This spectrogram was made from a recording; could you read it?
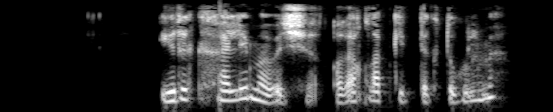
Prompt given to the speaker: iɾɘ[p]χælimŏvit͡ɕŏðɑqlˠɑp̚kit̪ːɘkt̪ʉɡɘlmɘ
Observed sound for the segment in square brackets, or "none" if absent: k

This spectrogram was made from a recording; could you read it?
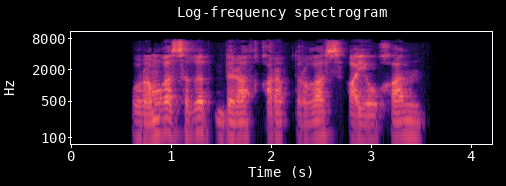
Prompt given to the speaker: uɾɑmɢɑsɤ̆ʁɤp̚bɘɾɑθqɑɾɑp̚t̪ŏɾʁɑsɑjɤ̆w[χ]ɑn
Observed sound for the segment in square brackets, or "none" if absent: χ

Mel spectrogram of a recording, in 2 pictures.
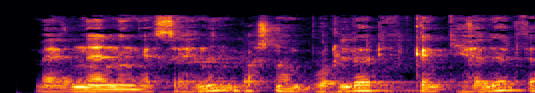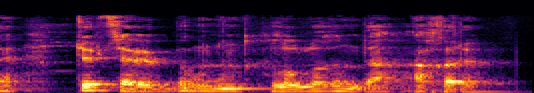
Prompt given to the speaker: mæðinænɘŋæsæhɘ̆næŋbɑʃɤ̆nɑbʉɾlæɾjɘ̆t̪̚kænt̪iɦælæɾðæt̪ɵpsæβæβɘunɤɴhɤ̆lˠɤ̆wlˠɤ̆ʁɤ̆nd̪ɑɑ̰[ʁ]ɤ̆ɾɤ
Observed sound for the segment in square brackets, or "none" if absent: χ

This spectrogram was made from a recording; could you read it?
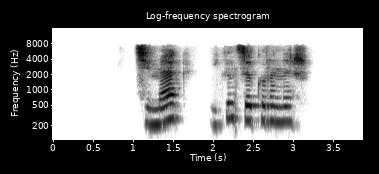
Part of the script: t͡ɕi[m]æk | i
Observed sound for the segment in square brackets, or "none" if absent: m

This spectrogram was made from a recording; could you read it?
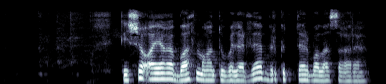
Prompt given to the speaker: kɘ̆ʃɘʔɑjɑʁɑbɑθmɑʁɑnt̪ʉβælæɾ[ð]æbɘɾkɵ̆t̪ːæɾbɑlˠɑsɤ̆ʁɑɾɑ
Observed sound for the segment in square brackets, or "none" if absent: ð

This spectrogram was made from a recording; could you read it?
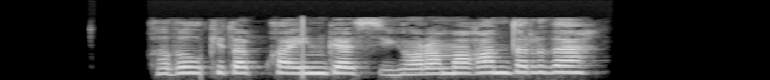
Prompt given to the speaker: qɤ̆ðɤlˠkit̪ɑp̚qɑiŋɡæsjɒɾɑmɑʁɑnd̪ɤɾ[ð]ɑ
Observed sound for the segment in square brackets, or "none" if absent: ð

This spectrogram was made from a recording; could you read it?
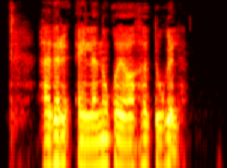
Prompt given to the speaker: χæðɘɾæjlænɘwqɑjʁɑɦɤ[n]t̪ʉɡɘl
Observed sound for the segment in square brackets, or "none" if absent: none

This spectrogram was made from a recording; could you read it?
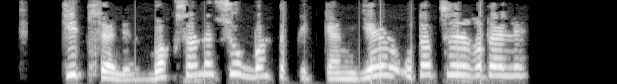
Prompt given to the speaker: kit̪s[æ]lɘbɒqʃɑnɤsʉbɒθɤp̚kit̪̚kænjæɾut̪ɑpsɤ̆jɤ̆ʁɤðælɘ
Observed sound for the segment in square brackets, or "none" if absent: æ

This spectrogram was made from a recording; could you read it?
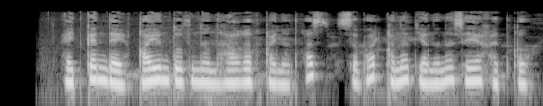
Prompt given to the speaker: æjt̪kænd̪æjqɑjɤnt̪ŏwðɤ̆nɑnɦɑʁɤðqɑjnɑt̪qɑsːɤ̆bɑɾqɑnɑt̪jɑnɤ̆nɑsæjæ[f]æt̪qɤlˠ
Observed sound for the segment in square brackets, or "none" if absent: χ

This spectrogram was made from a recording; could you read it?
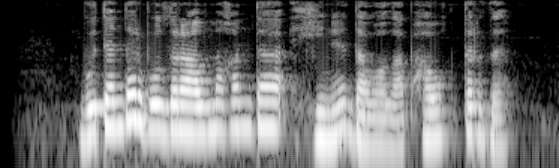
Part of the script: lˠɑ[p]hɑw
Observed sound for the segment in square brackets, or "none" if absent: p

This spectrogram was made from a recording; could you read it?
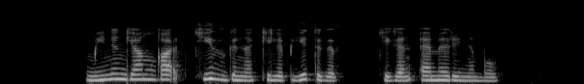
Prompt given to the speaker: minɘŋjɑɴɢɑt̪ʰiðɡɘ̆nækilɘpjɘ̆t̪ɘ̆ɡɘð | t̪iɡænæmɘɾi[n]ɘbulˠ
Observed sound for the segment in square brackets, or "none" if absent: n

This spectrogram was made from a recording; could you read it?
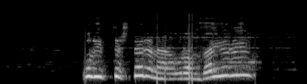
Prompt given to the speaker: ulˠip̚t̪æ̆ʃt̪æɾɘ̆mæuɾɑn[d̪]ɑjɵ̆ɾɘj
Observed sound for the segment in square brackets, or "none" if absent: d̪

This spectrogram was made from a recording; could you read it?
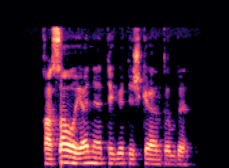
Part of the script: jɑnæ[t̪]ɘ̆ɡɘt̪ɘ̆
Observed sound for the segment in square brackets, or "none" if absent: t̪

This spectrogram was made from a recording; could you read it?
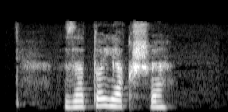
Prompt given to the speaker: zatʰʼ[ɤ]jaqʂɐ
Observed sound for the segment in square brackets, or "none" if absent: o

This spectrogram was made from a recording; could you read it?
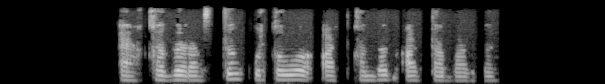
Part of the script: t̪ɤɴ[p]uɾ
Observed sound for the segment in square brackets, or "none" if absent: q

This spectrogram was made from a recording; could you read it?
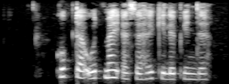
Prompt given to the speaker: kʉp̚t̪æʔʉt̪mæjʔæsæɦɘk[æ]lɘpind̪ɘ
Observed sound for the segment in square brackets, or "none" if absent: i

